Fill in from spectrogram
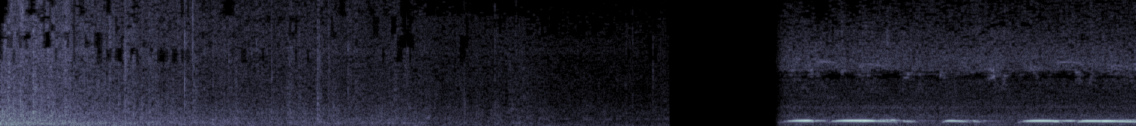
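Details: Pigeon mating call: after a few seconds of fading rumble and a silent gap, a series of deep, rounded, throaty coos rolls out in quick bursts, about five or six notes over the last two and a half seconds.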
